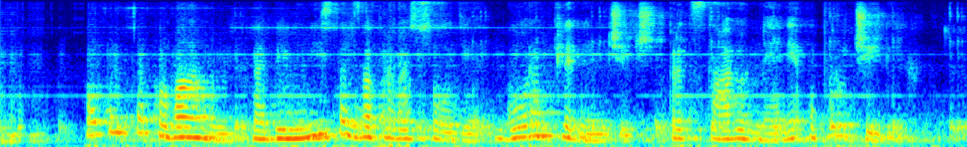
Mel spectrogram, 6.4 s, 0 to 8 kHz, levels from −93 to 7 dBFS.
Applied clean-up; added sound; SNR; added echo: neural separator model SepFormer DNS4.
